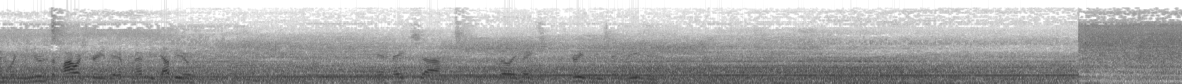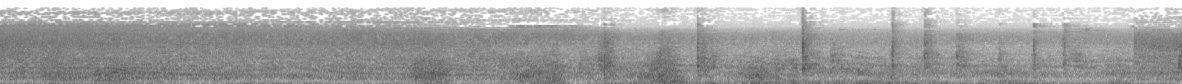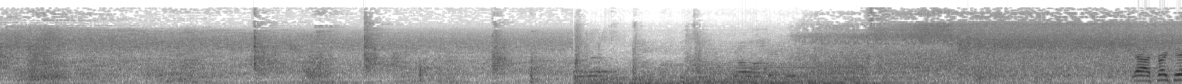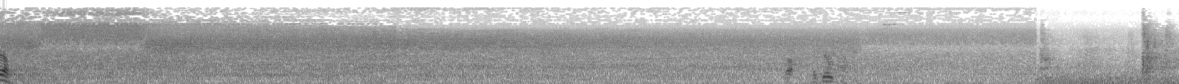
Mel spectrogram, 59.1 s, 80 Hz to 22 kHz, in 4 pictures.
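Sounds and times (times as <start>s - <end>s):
steady hiss: 0.0s - 8.9s, 13.4s - 37.4s, 38.7s - 57.3s
steady engine drone: 0.0s - 47.4s
hand tools scraping wet concrete: 19.9s - 28.5s, 31.4s - 36.9s.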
